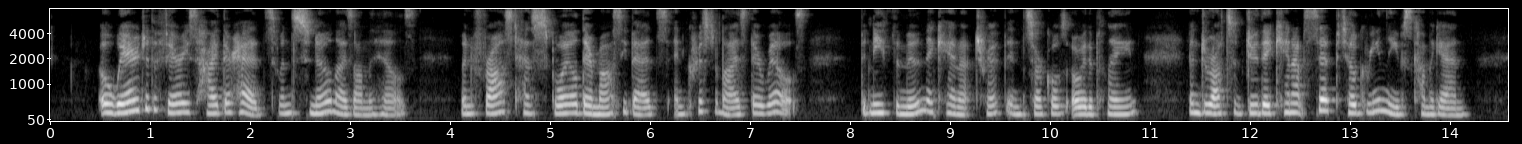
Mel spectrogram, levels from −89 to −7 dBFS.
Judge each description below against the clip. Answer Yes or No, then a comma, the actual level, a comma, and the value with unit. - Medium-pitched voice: No, high, 220 Hz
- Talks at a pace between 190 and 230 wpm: Yes, average, 195 wpm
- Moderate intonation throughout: Yes, average, 3.3 semitones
